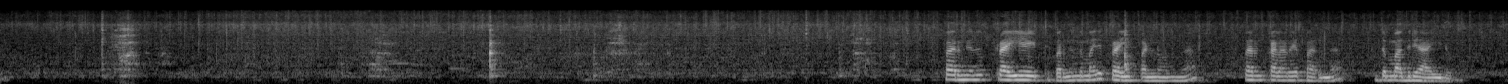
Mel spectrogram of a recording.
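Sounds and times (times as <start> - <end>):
food sizzling in oil: 0.0 - 15.0
steel spatula scraping pan: 1.0 - 1.8, 3.5 - 5.1, 5.8 - 6.9, 8.3 - 9.2.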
